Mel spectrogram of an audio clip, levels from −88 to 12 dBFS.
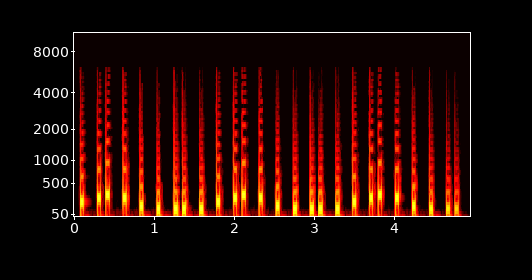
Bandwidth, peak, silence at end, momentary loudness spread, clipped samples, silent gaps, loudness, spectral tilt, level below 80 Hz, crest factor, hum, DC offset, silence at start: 5.6 kHz; -6 dBFS; 0.15 s; 3 LU; under 0.1%; none; -21 LUFS; -11 dB/octave; -38 dBFS; 12 dB; none; under 0.1%; 0.05 s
